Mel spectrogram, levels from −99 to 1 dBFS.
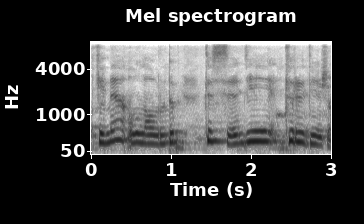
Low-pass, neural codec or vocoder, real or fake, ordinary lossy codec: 7.2 kHz; codec, 16 kHz, 2 kbps, FreqCodec, larger model; fake; none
